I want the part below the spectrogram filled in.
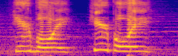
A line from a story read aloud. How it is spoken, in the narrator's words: some kid yelled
